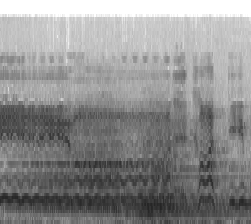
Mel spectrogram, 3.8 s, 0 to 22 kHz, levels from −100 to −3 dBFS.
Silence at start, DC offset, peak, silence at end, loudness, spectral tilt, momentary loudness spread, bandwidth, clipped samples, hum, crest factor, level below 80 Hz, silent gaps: 0 s; under 0.1%; -10 dBFS; 0 s; -23 LUFS; -5 dB/octave; 5 LU; 16 kHz; under 0.1%; none; 12 dB; -48 dBFS; none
